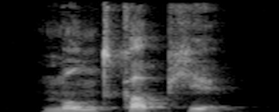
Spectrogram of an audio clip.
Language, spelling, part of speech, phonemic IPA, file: Dutch, mondkapje, noun, /ˈmɔnt.kɑpjə/, Nl-mondkapje.ogg
- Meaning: diminutive of mondkap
